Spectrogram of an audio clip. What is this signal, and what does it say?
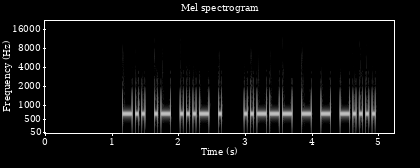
Morse code, heard as a keyed tone, about 25 wpm, 700 Hz. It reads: DAVE 2TT6
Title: CWT Exchange 25wpm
